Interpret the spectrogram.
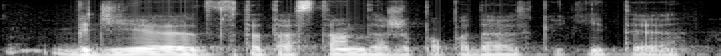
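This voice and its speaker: A man who heads a tech park, answering interview questions in a measured, businesslike way with some restarts. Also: fairly low pitch, little pitch movement, vocal fry, mellow, husky.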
